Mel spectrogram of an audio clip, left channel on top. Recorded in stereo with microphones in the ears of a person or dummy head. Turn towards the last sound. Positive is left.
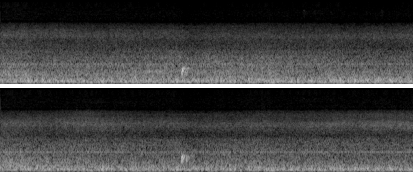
turn(degrees=-85)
